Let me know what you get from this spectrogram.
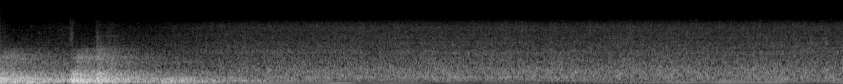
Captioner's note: echoes from cube falling and the sound of a water stream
